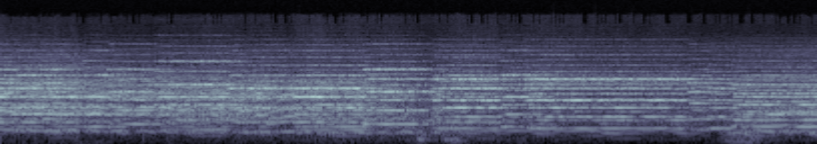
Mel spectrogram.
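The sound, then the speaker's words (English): A wheezy, organ-like carousel tune plays continuously at a steady, moderate volume while the carousel turns and its horses go up and down, its sustained notes carrying a slightly melancholy feel, with no voices over it. “There is a music that is a little sad.”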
